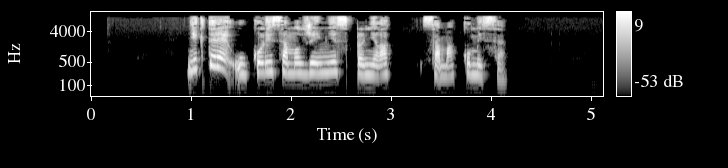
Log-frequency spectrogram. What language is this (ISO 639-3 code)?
ces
